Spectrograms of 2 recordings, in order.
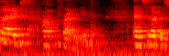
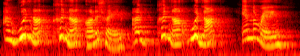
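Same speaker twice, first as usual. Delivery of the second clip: loud, punchy, falling phrases; emphatic storybook refusal; 3 semitones higher, 10 dB louder than usual. Acted. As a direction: refuse firmly, hammering every phrase. Reads the refusing character's part.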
